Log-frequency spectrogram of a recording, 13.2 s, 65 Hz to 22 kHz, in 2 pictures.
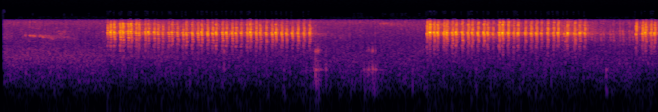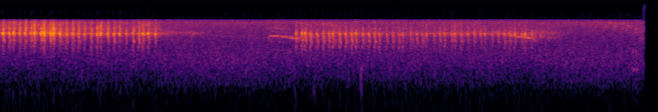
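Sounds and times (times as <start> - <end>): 
belted kingfisher calling: 1.1 - 8.6, 9.3 - 12.2.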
